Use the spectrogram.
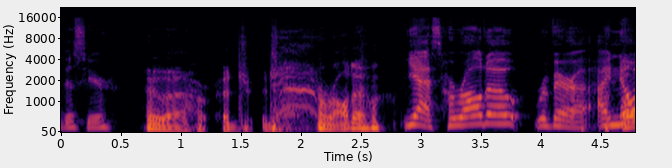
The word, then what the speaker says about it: Geraldo: one was Gerardo R herard Rivera say his name herard why can't I say his name you say it haraldo thank you haraldo it's not his real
